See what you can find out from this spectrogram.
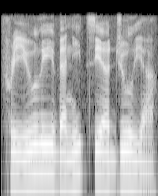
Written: Friuli-Venezia Giulia

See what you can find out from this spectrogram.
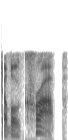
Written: double-crop

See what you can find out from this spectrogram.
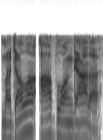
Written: medulla oblongata

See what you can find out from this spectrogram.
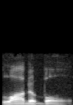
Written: laudable

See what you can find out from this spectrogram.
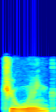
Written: chewink

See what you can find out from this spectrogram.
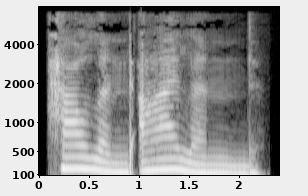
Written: Howland Island

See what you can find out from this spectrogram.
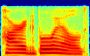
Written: hard-boiled

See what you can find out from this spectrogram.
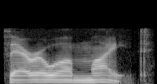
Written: varroa mite

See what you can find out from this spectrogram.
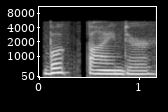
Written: bookbinder

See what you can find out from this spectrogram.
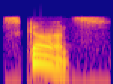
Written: sconce

